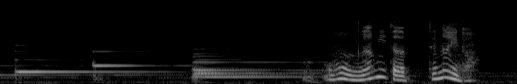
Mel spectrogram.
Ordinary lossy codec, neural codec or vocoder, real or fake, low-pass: none; codec, 16 kHz, 6 kbps, DAC; fake; none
